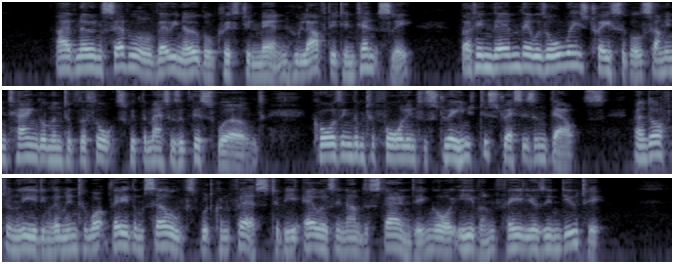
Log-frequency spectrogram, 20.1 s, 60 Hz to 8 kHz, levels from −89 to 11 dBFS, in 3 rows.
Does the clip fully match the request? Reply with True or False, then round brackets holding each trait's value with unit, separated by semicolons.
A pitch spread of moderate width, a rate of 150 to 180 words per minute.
True (4.5 semitones; 175 wpm)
